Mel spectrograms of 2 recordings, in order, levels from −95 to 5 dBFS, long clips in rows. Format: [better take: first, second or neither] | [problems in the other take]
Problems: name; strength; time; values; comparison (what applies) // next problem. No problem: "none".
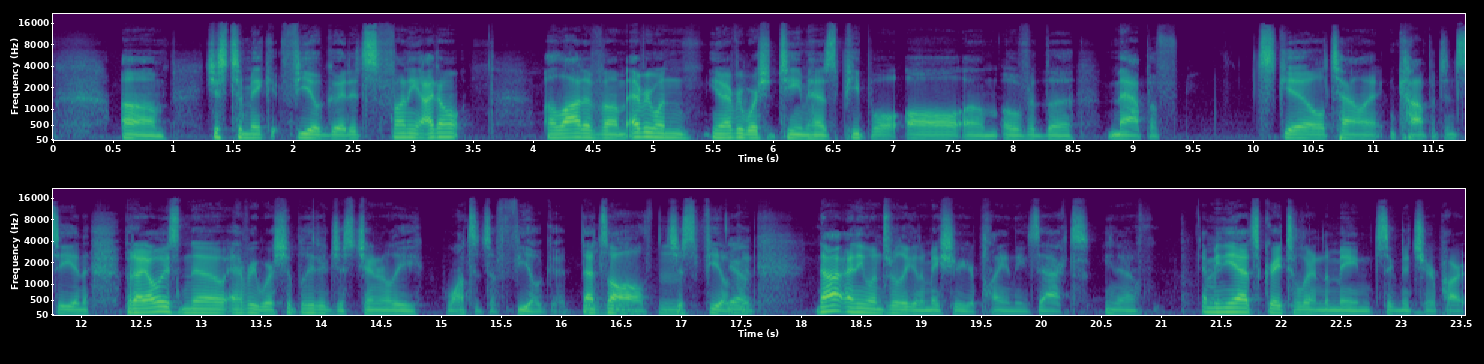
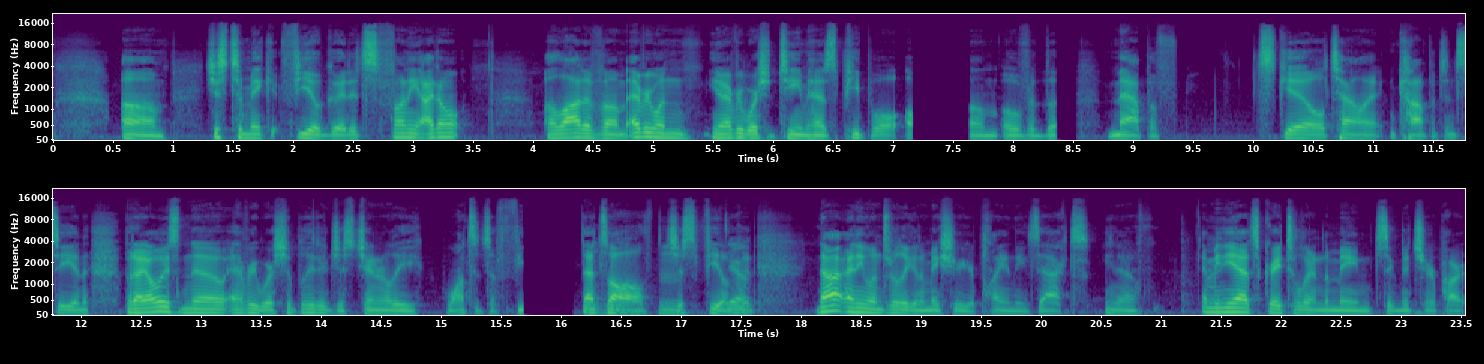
first | audio cutting out; at 7 s, at 8.5 s and at 16 s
